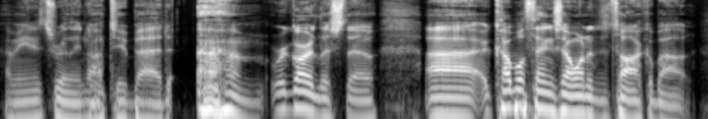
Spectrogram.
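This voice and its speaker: A Pittsburgh man in his thirties hosts a podcast, rambling through a casual solo talk in a voice on the low side and hoarse from shouting, at a moderate pace. He swears freely, is self-deprecating, fills gaps with frequent "uh"s and clears his throat often. The recording is dry and studio quality.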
